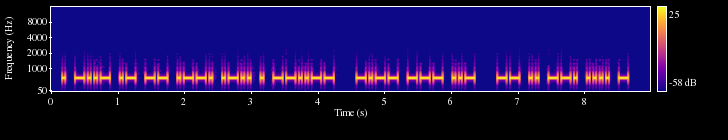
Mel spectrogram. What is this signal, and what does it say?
Morse code, heard as a keyed tone, about 25 wpm, 600 Hz. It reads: EXAMPLE, YOU MIGHT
